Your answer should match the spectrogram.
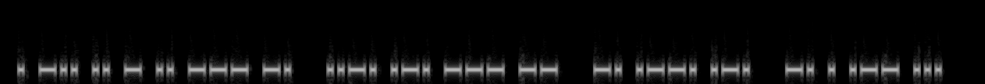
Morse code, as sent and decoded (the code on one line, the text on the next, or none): . -.. .. - .. --- -. / ..-. .-. --- -- / -. .--. .-. / -. .-- ...
EDITION FROM NPR NEWS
